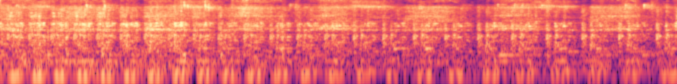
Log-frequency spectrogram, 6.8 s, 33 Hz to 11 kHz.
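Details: Hand-started JP2 single-cylinder boat diesel, cold start in December after three months unused: slow, steady, even thump at low revs with no knocks or misses, plus the starting-mechanism ratchet disengaging; normal cold tickover.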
